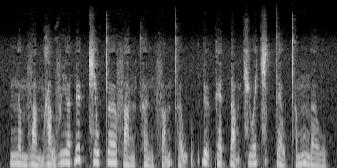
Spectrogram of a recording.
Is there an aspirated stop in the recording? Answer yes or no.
yes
